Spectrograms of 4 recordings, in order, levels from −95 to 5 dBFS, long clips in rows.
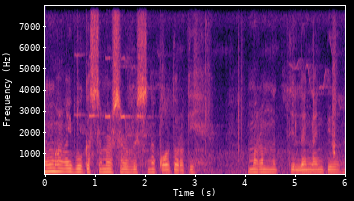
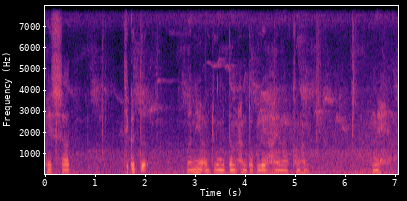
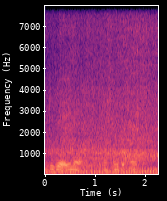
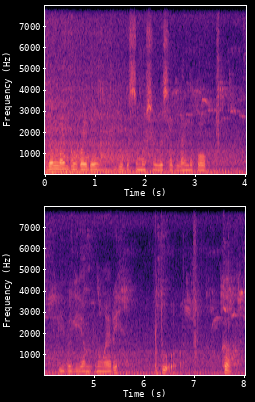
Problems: background sounds at intervals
